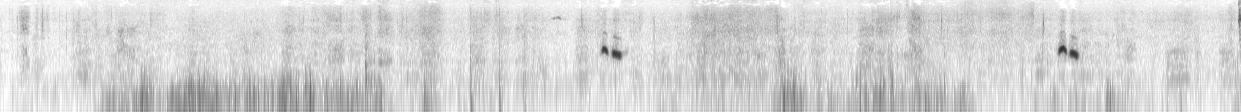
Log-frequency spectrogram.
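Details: Mother German Shepherd with one puppy: two sharp, falling whimpers stand out several seconds apart over a bed of low rumbling, rustling movement and handling noise.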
